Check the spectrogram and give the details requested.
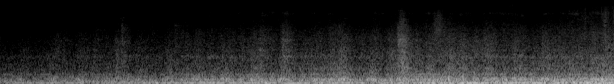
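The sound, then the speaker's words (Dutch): Steady low rumble inside a moving passenger train bound for Antwerpen Centraal via Lier and Berchem, with rhythmic rail clatter and faint metallic clicks over the wheels, continuous and fairly loud throughout, no voices. “Dus trein heeft nog altijd in de Lier, Antwerpen, Berchem en tenslotte Antwerpen Centraal als eindstation.”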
